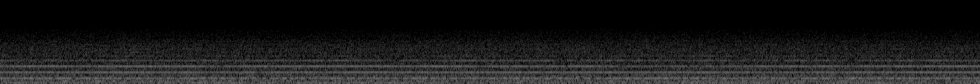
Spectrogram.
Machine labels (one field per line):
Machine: fan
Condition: normal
